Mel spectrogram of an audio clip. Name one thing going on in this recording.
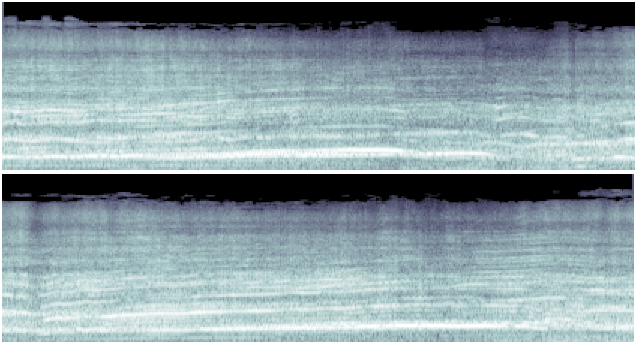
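Race car engines roar loudly as the cars speed around a dirt track outdoors.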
